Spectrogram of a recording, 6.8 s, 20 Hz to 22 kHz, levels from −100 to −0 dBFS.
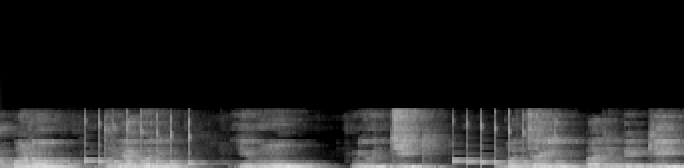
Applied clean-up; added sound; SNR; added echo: none; Marimba, xylophone; 13 dB; reverberation time 0.7 s.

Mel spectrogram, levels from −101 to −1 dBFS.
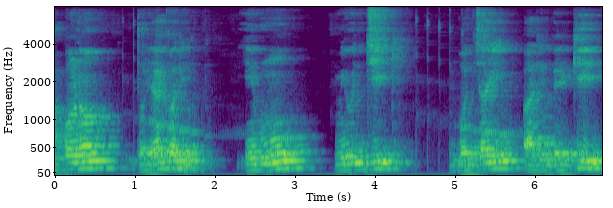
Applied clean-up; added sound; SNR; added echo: neural separator model SepFormer DNS4.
